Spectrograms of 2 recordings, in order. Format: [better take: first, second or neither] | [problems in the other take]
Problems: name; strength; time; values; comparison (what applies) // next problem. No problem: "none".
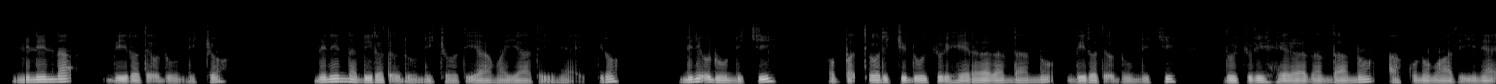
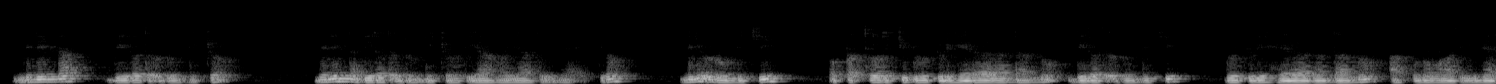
first | room echo; dies away in 0.6 s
